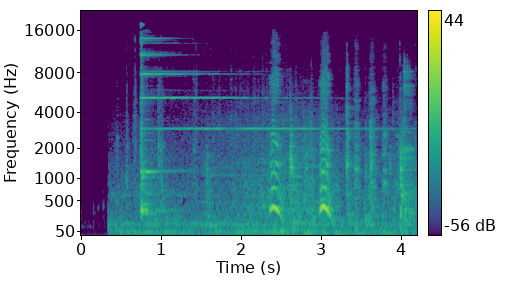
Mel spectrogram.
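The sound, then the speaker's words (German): A dog named Hieronymus, a counting dog met in an elevator, pants in a few loud, breathy bursts with short gaps between them, while a steady high ringing tone hangs in the background. No one speaks. “Ach, das ist aber ein nettes Hundchen hier.”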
